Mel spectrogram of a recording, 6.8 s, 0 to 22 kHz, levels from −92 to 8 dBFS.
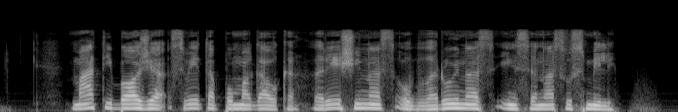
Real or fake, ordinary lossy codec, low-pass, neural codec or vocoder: real; none; 7.2 kHz; none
